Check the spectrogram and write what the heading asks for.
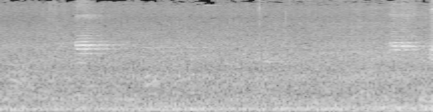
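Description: Steady low rumble of street traffic, cars and scooters passing on the road.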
